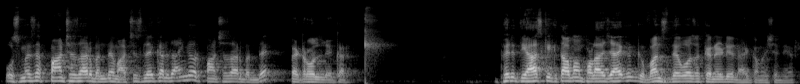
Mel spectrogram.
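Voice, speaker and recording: A man's voice: medium pitch, lively intonation, brisk. A man giving fiery, taunting political commentary straight to his viewers, addressing them as friends.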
